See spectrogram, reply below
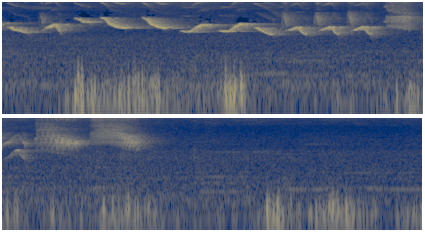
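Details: Lesser seed finch from Trinidad delivering a rapid warbled phrase of swooping whistled notes lasting about four seconds, ending in a brighter burst, followed by scattered low knocks and thumps.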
